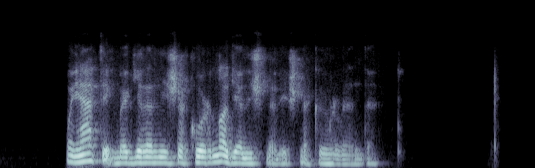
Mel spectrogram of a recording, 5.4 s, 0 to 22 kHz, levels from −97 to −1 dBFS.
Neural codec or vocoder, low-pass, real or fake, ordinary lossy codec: codec, 16 kHz, 2 kbps, FunCodec, trained on Chinese and English, 25 frames a second; 7.2 kHz; fake; Opus, 16 kbps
